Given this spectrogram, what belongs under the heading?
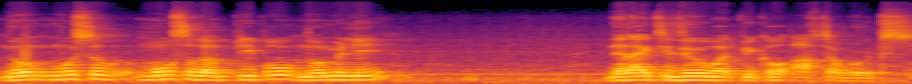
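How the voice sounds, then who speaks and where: Amid noticeable background noise, a man with a French accent speaks at a moderate pace in a fairly high pitch, with fairly even intonation and long, frequent pauses. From Belgium, French-speaking. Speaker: trader and investor. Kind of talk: interview. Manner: halting.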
